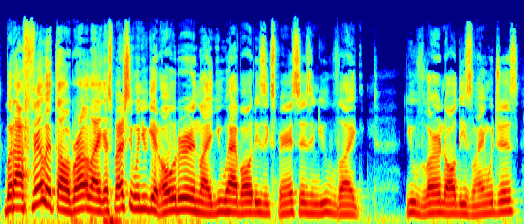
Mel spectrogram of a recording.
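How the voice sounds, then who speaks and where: A man's voice: fairly high pitch, steady tone, brisk, a little mellow. Laid-back young man, slangy casual chat. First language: Malayalam.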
